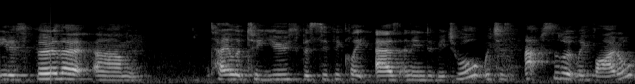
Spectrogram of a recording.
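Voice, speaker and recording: Speaking in an Australian accent, a woman has a fairly high pitch. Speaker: physiotherapist. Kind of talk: lecture. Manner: fast.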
